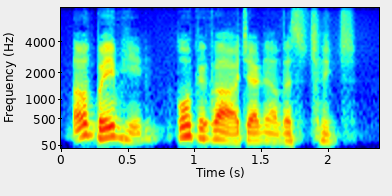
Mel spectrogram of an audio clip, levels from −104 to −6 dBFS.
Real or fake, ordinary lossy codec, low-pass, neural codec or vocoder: fake; none; none; codec, 16 kHz, 0.5 kbps, FunCodec, trained on Chinese and English, 25 frames a second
